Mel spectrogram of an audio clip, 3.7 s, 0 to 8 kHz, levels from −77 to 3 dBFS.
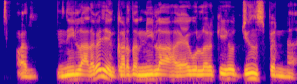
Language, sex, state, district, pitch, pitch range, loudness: Maithili, male, Bihar, Samastipur, 120 Hz, 105-125 Hz, -11 LUFS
